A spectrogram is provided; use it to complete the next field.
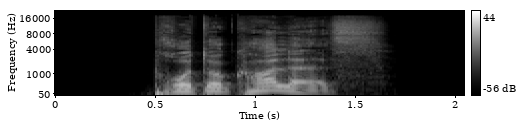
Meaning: genitive singular of Protokoll
- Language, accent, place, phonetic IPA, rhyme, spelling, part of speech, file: German, Germany, Berlin, [pʁotoˈkɔləs], -ɔləs, Protokolles, noun, De-Protokolles.ogg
